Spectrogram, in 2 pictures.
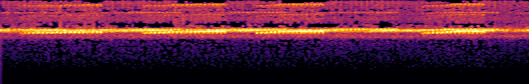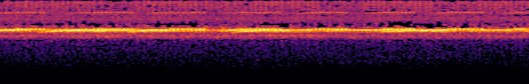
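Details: Insect calls from a nature ambience, a loud, steady, high chirring with brief softer dips midway, layered with fainter high-pitched buzzes.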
